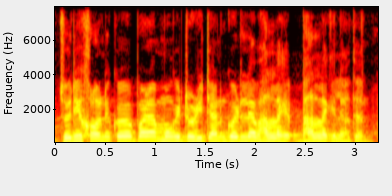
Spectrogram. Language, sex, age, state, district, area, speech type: Assamese, male, 18-30, Assam, Biswanath, rural, spontaneous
